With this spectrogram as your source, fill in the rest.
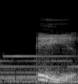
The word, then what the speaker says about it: Ea: When the vibration of vocal folds was still required to convey our thoughts and intention, E, I believe, was the pronunciation used when referring to our people.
